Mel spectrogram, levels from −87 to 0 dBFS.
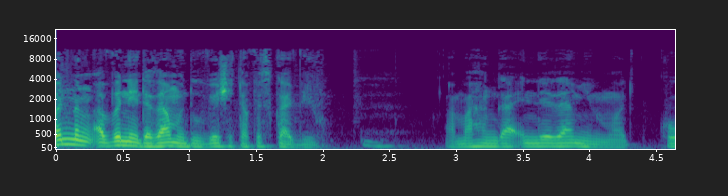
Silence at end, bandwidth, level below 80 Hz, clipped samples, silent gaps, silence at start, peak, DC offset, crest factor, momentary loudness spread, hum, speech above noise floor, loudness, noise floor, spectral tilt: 0 s; 11.5 kHz; -52 dBFS; under 0.1%; none; 0 s; -8 dBFS; under 0.1%; 18 dB; 20 LU; none; 26 dB; -25 LUFS; -50 dBFS; -7 dB/octave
